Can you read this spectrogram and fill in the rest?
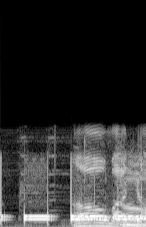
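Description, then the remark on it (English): A steady electronic phone-line tone hums for a moment, broken by a couple of sharp clicks as a caller's call drops, before voices come in talking over it. “They just hung up. But … didn't. They just hung up.”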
